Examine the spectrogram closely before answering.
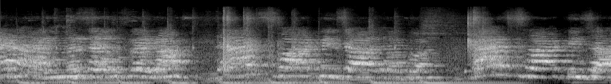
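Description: A group of children singing an English action rhyme together, with a few hand claps.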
